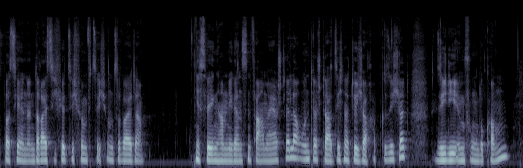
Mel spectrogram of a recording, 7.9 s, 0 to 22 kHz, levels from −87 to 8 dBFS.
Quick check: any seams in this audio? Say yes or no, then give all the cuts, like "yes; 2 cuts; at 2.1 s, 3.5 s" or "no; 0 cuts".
no; 0 cuts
